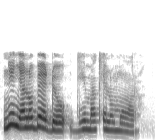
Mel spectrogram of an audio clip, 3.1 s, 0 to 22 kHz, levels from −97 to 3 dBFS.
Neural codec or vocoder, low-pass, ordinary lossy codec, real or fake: none; 5.4 kHz; none; real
